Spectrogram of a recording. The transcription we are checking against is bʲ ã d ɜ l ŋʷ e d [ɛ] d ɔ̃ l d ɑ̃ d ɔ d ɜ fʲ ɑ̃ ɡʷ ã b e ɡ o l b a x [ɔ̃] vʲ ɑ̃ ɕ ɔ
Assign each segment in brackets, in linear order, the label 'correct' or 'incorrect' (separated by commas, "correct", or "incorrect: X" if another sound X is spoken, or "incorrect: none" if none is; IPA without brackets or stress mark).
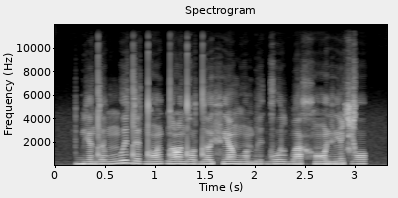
correct, correct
